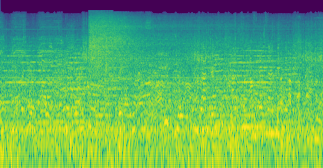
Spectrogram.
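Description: People talking indistinctly over steady tram running noise. A sudden hiss starts about two seconds in and fades over the next couple of seconds.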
